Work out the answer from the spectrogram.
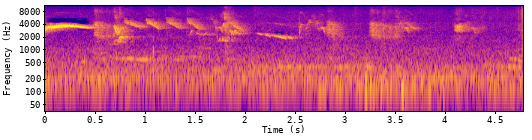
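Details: One of a kept pair of European bee-eaters (Merops apiaster) gives a clear opening note, then a run of short, down-slurred, fairly high chirps, with more calls trailing off; European bee-eater call.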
